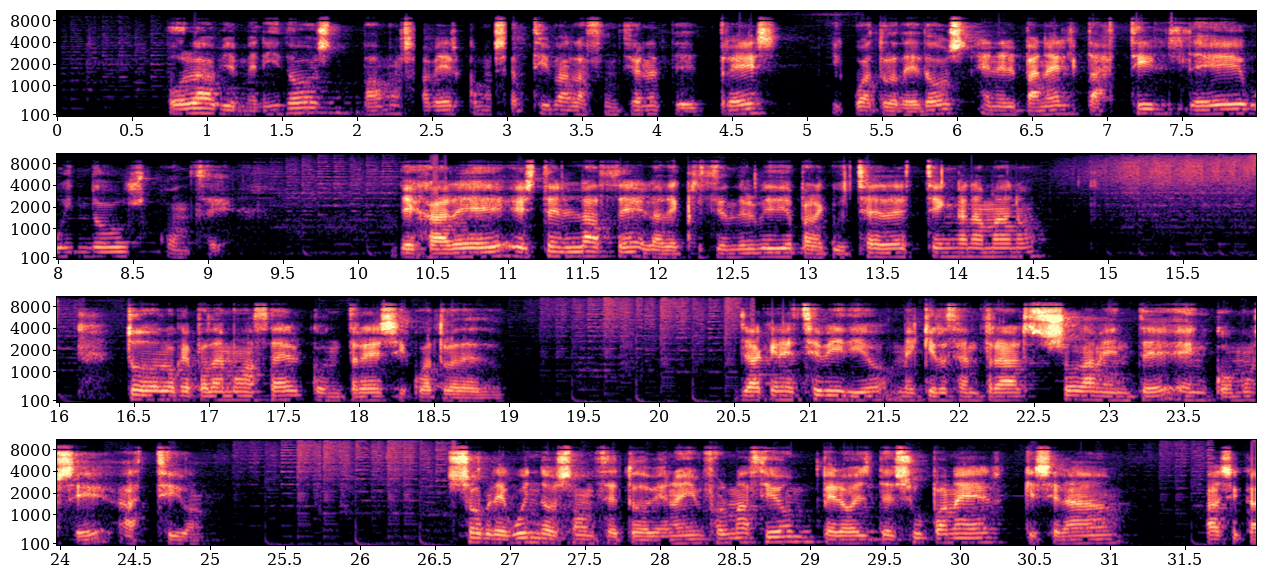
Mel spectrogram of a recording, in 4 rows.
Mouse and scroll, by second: 11.3 right click, 12.6 click, 13.7 scroll up 2, 14.7 scroll down 2, 17.1 scroll up 2, 26.7 click, 27.7 scroll up 2, 28.2 scroll down 2, 28.3 scroll up 2, 29.0 click, 29.7 scroll down 2, 30.4 scroll up 2.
